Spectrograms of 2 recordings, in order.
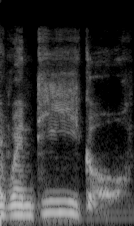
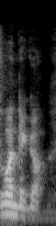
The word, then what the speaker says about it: Wendigo: Oh, I always say Wendigo, but it's Wendigo.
